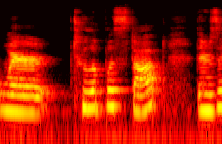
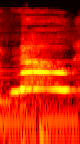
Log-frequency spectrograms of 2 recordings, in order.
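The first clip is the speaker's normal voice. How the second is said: high, loud wailed no; acted yell; 5 dB louder than usual. Driver yelling in her stalling car, high acted yell. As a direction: yell it high in mock panic. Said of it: "I'm, like, yelling in my car".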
